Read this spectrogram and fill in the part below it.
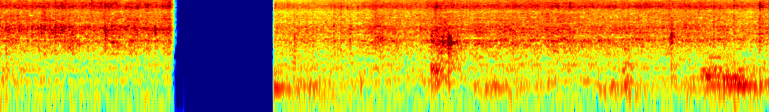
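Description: Small shallots sautéing in oil in a pan for a mushroom fry, a steady low sizzle with occasional light stirring, interrupted by a brief silent gap.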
